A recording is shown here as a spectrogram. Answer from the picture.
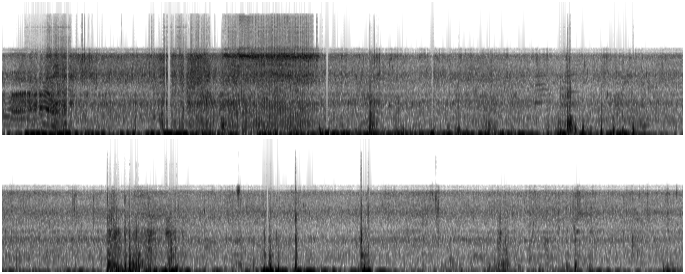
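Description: River rapids rushing and splashing over a camera riding at the water's surface, with the loudest wash in the first two seconds. Sharp slaps of water hit the microphone about four, six, seven and eight seconds in.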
